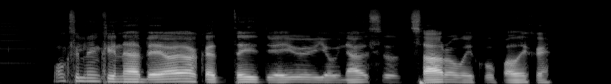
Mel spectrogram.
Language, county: Lithuanian, Klaipėda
